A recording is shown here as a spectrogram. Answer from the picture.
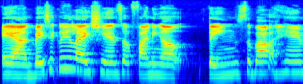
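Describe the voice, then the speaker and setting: With a Spanish accent, a woman speaks at a moderate pace with ordinary pitch variation. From Puerto Rico. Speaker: book YouTuber. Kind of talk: casual talk to camera.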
